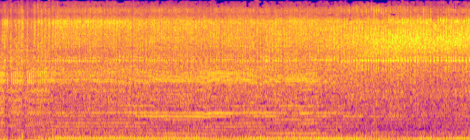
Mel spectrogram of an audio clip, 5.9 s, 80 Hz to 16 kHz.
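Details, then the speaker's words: Troy-Bilt TB22 two-stroke trimmer with new carburetor, new string and a cut-down bump-head spring: steady, even buzzing note with no stumbling or surging; running smoothly after repair. "so that's it that's all it took was an eight dollar brand new carburetor and some string we got this baby running"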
